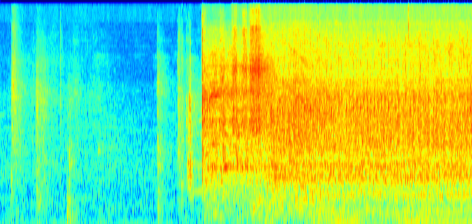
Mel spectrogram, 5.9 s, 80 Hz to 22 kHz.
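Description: A Chrysler Town & Country with the 4.0 engine, running rich, is heard first with a few clicks and clunks. Then the starter cranks briefly, the engine catches loudly and it settles into a steady, close idle.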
